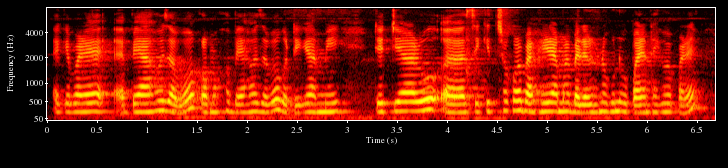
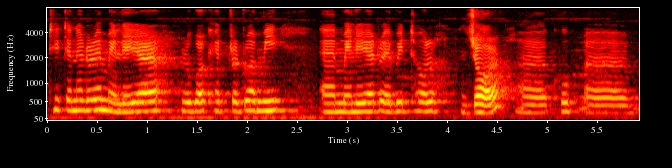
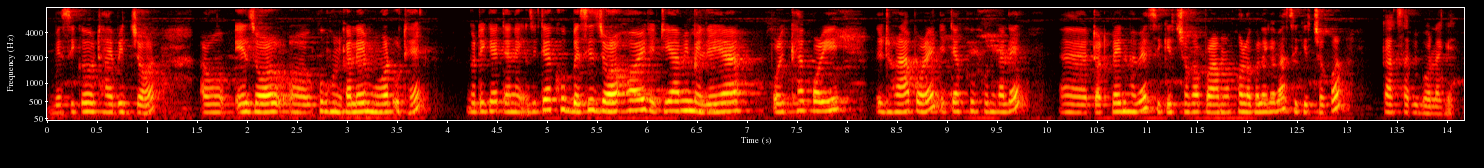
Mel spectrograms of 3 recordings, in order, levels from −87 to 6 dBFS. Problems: constant background noise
